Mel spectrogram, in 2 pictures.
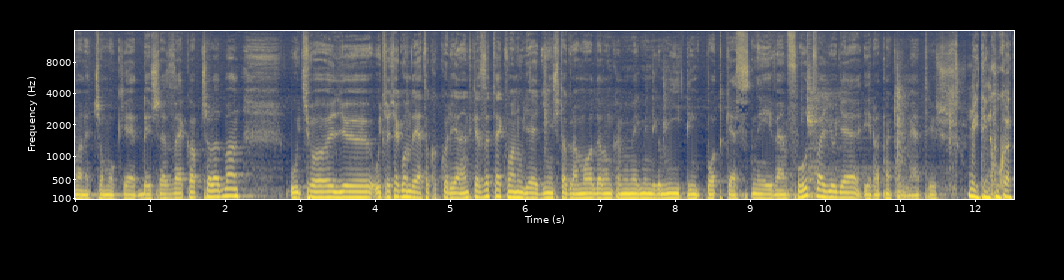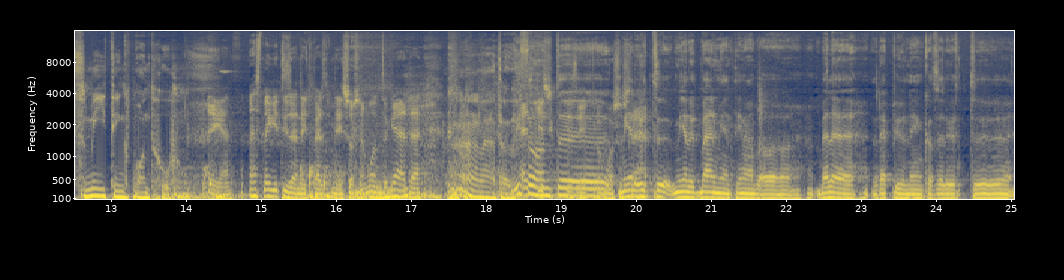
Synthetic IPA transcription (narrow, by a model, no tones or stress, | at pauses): vɒnɛc̚t͡ʃo̞moːkʰeːrd̪eːʃɛzːɛlkɒpt͡ʃo̞lɒd̪bɒn | uːcho̞ɟøuːcʰhocʰhɒɡo̞nd̪o̞jaːt̪o̞kɒkːo̞rjɛlɛnt̪kɛzːɛt̪ɛkʋɒnuɟɛːɟːinʃt̪ɒɡrɒmo̞ld̪ɒluŋkɒmimeːɡmind̪iɡɒmiːt̪iŋɡ̚po̞t̪kɛst̪neːvɛɱfut̪ʋɒɟuɟɛḭrhɒt̪nɒkiːmeːlt̪eːʃmiːt̪iŋɡhukɒt̪smiːt̪iŋɡpo̞nt̪huiɡɛ̰nɛst̪meːɡiːtt̪izɛnːeːcpɛɾsineiʃoʃɛmːont̪ukɛld̪ɛ | laːt̪od̪viso̞nt̪ːoʃmiɛløːt̪ːmiɛløːt̪̚baːrmijɛnt̪eːmaːbɒbɛlɛrɛpylneːŋkɒzɛløːt̪ːø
